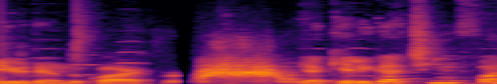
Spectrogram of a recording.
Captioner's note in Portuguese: rugido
